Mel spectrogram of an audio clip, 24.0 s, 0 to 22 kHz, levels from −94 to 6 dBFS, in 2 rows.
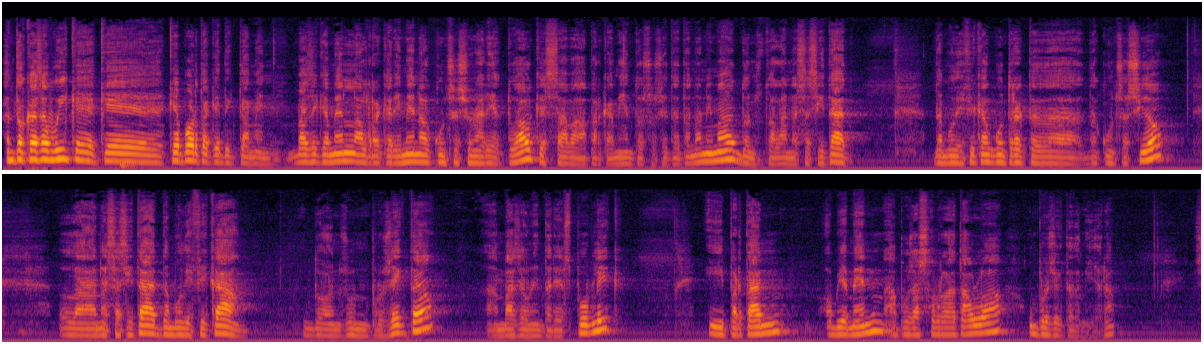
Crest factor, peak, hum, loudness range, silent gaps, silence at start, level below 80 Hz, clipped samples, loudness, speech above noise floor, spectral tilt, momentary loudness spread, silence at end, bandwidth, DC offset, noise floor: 22 dB; -4 dBFS; none; 4 LU; none; 0 s; -62 dBFS; under 0.1%; -25 LUFS; 29 dB; -5 dB/octave; 18 LU; 0 s; 16 kHz; 0.3%; -54 dBFS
